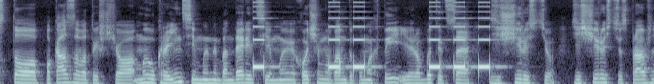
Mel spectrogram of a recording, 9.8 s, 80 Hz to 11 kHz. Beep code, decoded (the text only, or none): 1-2-3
